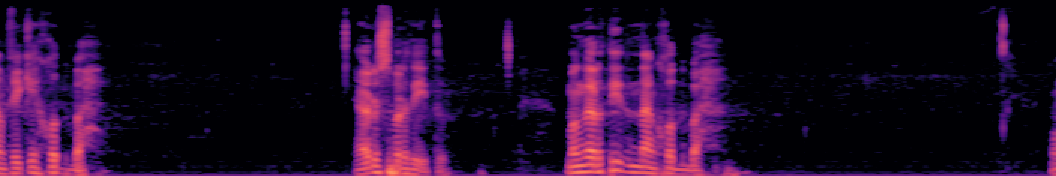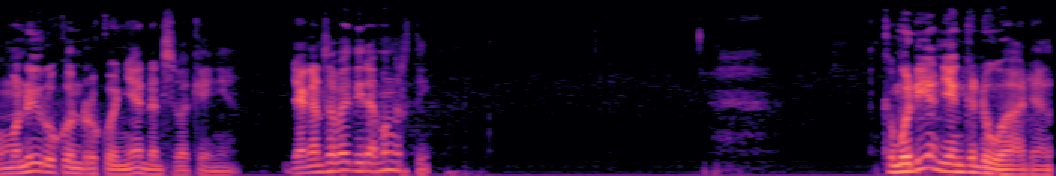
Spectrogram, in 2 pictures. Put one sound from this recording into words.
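An elderly man speaks calmly into a microphone, in short phrases with pauses.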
